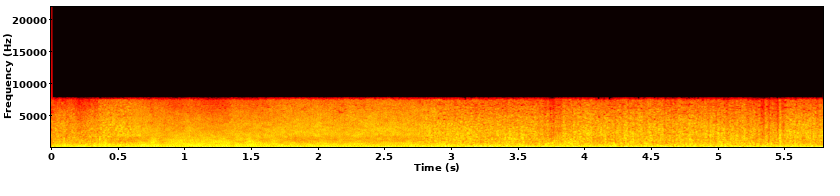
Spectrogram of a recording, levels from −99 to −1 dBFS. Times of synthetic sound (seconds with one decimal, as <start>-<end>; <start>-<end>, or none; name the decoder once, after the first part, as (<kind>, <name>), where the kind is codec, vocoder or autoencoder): 0.6-2.8 (vocoder, Vocos)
